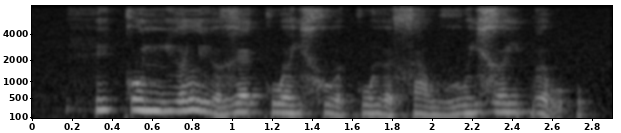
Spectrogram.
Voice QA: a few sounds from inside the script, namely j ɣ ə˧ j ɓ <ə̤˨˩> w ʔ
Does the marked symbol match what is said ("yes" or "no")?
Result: no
